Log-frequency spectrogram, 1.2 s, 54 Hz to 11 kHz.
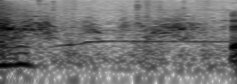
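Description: A single chicken clucks in the survival horror game Resident Evil 4, one short nasal squawk fading out, faint, with a quick sound at the end.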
